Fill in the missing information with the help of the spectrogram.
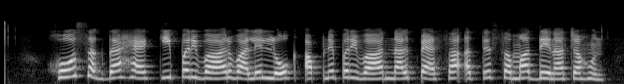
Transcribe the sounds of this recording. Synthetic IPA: hoːsək̚d̪aːɦɛːkipəɾɪʋaːɾʋaːleːloːkaːpneːpəɾɪʋaːɾnaːlpɛːsaːʔət̪eːsəmaːd̪eːnaːt͡ʃaːɦʊn

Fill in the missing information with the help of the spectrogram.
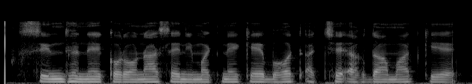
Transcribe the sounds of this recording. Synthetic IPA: sɪ̃nd̪ʱnekoːɾoːnasenɪməʈnekebɐɦʊt̪ɐtːʃʰeʔɪqd̪aːmaːt̪kijeː

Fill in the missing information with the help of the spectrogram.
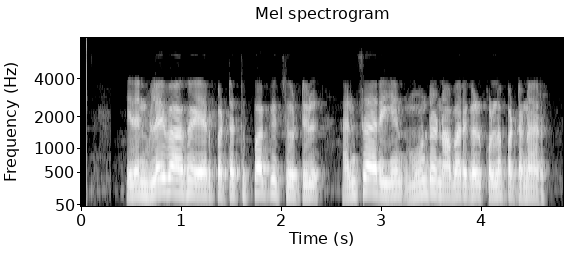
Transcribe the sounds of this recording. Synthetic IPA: ɪðɐnʋɪɭɐɪʋaːɣɐeːɾpɐʈːɐt̪ʊpːaːkɯt͡ʃːuːʈːɪlɐnsaːɾɪjɪnmuːndrɯnɐbɐɾɣɐɭkɔɭːɐpːɐʈːɐnɐɾ

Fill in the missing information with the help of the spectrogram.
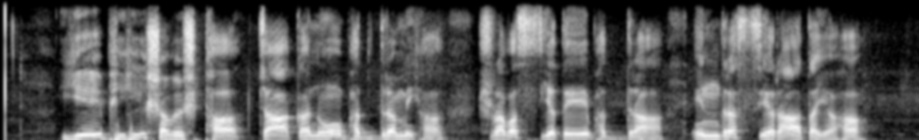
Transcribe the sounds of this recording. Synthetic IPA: jeːbʱiɦiʃɐʋiʂʈʰɐt͡ʃaːkɐnoːbʱɐd̪ɾɐmiɦɐ | ʃɾɐʋɐsjɐt̪eːbʱɐd̪ɾa̰ː | ind̪ɾɐsjɐɾaːt̪ɐjɐɦɐ̆

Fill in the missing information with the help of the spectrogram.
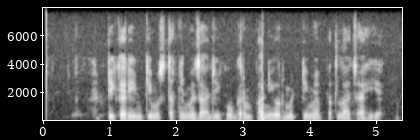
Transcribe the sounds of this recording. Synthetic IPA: hɐʈːikɐɾiːmkimʊst̪əqɪlmɪza̰ːd͡ʒikoɡɐɾmpaːniɔːɾmɪʈːimẽpɐt̪lat͡ʃa̰ːɦḭḛː

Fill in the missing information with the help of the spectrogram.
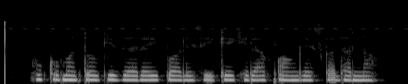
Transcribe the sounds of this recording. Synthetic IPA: hʊkuːmət̪õkizɐɾəipaːlɪsikexɪlaːfkãːŋɡɾeːska̰d̪ʱɐɾnaː

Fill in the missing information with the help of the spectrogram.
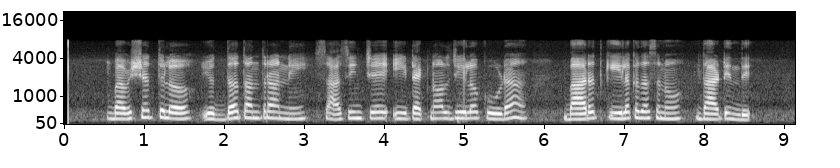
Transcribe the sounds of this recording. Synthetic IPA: bʱɐʋiʂjɐt̪ːulo̞ːjud̪ʱːɐt̪ɐnt̪ɾaːnːiʃaːsiɲt͡ʃe̞ːʔiːʈeknaːlɐd͡ʒiːlo̞ːkuːɽaː | bʱaːɾɐt̪kiːlɐkɐd̪ɐsɐnud̪aːʈind̪i

